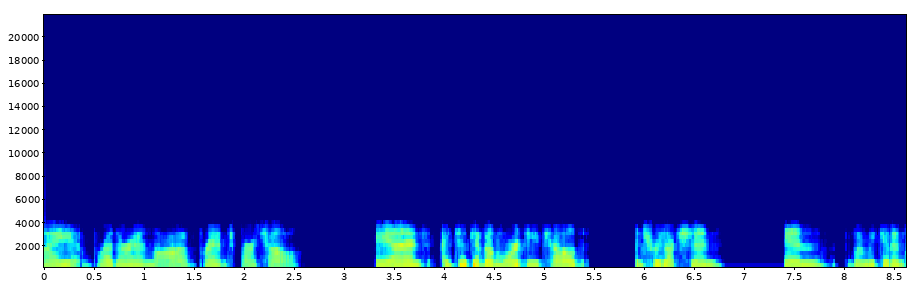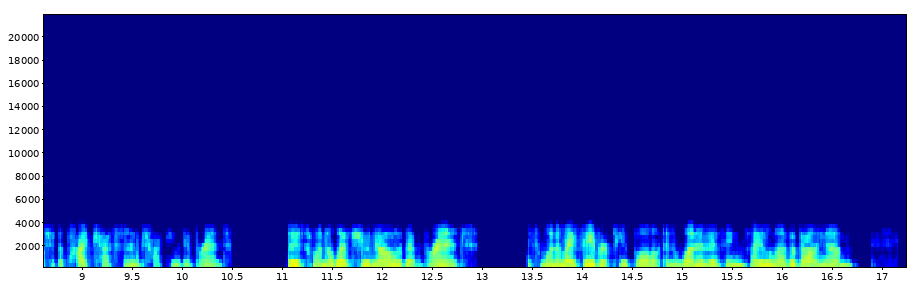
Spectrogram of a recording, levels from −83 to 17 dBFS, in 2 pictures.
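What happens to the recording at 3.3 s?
A clipped start after a pause hits from 3.27 to 3.31 s. After about 0.74 s of silence, the output device has drifted into a low-power state and needs time to wake and lock again. The first 40 ms of the returning speech are lost, so it starts abruptly without its opening sounds.

The RealAudio 14.4 codec runs through this moment as it does across the whole clip. At 8 kbit/s, it passes roughly 250 Hz to 3.4 kHz with nothing above 3.8 kHz, leaving the resumed speech heavily muffled and gargly.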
